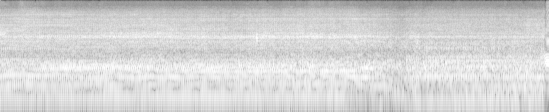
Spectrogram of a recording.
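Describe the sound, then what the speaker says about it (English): A motorbike rides along a road, its engine droning steadily and loudly up close throughout, with a brief dip in pitch as it shifts or slows near the end before pulling on again. "Oh, we do like to run around on the motorbike."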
